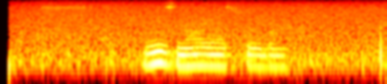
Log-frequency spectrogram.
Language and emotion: Russian, sad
